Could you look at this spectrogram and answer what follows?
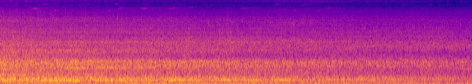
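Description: A Fuso engkel truck labours up the steep Bukit Kodok climb, its diesel engine producing a heavy, continuous low rumble with a steady drone that eases slightly as it strains, loud and close with road noise around it.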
